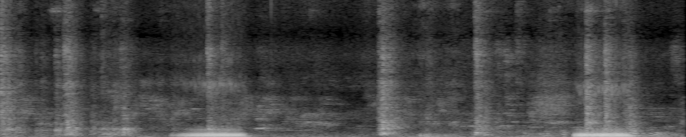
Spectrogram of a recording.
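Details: Sleeping Beagle giving low, rumbling snores, one strong snore near the start and another about four seconds later, with faint softer breaths between them.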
